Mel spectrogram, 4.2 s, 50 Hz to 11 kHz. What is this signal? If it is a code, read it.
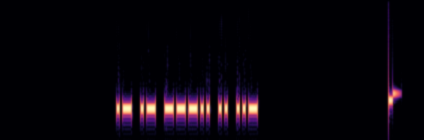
Morse code, heard as a keyed tone, about 37 wpm, 700 Hz. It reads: AA8IU
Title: USA Call Signs - 5 Characters - 6x Character Spacing - 40wpm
